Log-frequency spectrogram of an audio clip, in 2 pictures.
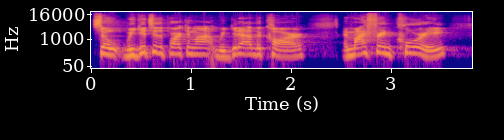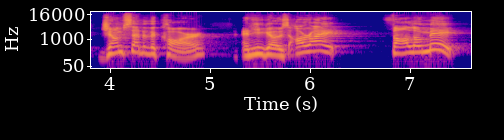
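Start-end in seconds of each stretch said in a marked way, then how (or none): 5.8-7.4 put-on confident, self-assured voice, pitched up. Retelling a friend leading the group from the car: imitating Corey's confident tone. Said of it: "he said it so confidently".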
